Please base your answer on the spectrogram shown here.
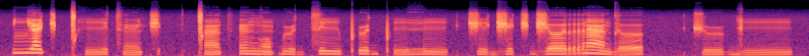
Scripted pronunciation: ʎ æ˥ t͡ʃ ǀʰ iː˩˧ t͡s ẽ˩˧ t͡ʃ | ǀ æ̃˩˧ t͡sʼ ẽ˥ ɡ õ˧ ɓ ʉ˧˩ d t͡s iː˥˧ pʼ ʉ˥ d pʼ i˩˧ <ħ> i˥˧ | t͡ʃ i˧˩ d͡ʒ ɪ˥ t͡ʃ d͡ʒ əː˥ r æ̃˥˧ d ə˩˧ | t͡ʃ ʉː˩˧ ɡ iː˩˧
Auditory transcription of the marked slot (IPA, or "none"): ɦ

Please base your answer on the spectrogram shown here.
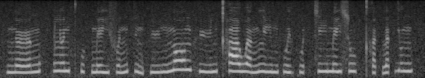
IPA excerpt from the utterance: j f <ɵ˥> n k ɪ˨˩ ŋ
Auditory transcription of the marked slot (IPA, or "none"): ɵ˨˥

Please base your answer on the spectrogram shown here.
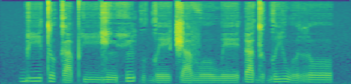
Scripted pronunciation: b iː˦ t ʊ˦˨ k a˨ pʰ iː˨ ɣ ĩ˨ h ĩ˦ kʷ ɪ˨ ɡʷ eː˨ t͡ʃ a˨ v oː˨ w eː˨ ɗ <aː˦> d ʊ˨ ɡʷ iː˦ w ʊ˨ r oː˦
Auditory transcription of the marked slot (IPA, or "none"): a˦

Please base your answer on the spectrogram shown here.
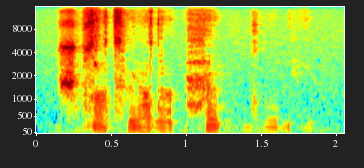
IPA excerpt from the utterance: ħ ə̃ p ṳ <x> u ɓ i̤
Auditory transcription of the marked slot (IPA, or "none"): ɡʱ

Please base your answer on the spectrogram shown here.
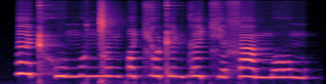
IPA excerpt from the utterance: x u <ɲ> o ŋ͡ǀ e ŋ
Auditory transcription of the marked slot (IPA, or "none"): ŋ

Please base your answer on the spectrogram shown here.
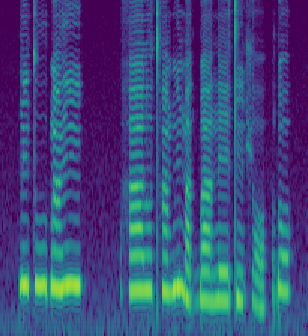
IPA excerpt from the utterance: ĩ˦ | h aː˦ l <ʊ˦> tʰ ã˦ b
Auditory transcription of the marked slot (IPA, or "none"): ʊ˦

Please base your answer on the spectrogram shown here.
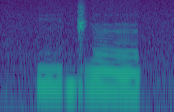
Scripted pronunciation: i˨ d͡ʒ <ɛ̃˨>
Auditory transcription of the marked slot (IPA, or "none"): ɛ̃˨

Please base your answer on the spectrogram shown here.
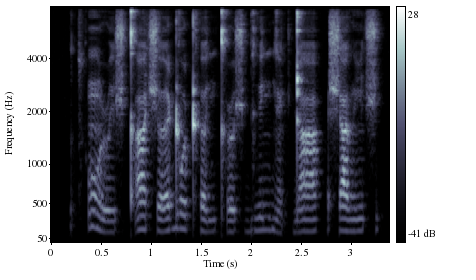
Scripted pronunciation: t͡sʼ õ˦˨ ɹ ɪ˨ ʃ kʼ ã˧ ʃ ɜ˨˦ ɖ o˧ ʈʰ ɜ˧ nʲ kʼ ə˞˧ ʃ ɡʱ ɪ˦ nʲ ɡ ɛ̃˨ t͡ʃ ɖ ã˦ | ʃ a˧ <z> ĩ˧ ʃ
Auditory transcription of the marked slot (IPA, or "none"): ð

